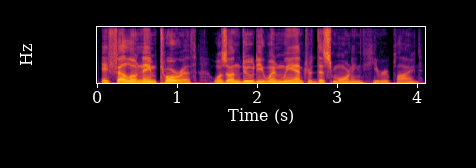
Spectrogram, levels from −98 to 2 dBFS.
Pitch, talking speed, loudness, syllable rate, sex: 140 Hz, 205 wpm, -19 LUFS, 5.8 syllables/s, male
